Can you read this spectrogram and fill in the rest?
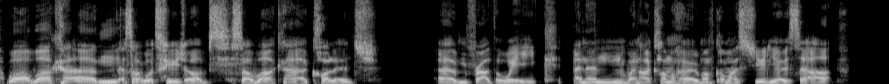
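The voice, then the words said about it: Southeast London accent. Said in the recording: “I love your accent ... I'm actually from Southeast London.”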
